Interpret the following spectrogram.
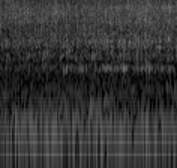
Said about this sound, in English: now it's time to drain the pasta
